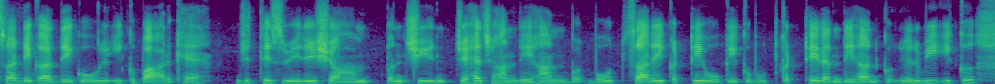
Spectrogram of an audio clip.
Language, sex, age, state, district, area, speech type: Punjabi, female, 60+, Punjab, Jalandhar, urban, spontaneous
